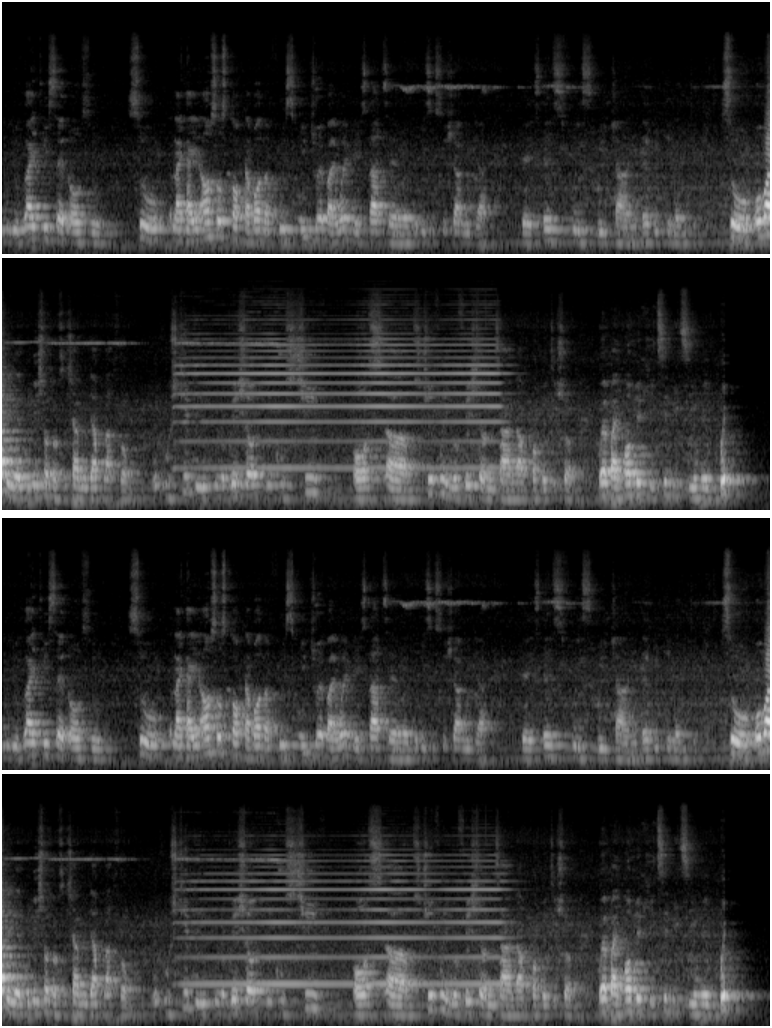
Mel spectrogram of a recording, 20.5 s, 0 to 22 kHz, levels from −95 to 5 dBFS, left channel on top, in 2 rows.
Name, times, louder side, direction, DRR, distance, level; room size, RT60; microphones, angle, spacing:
voice 1, 0.0-1.3 1.8-5.5 6.0-6.5 6.9-9.1 9.7-12.0 12.2-14.5 14.9-17.9 18.2-19.9, equal, 5° right, 6 dB, 0.7 m, -29 dB
Bowed string instrument, 12.5-17.0, equal, 45° left, 1.1 m, -40 dB
14.5 x 8.2 x 2.9 m, 0.73 s
head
